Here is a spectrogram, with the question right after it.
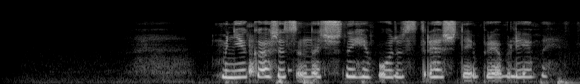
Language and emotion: Russian, sad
